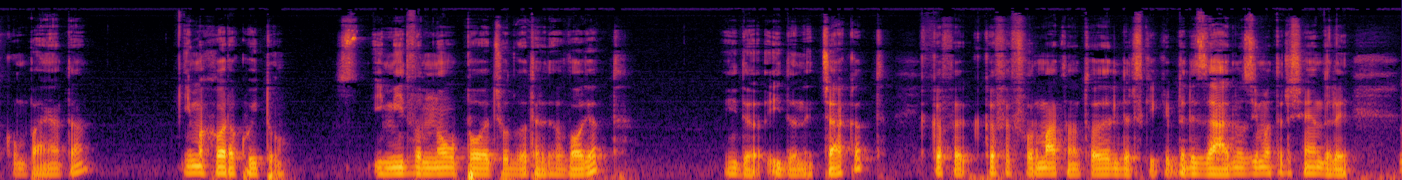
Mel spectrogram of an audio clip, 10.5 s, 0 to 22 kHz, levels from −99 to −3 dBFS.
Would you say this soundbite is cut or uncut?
cut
